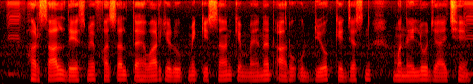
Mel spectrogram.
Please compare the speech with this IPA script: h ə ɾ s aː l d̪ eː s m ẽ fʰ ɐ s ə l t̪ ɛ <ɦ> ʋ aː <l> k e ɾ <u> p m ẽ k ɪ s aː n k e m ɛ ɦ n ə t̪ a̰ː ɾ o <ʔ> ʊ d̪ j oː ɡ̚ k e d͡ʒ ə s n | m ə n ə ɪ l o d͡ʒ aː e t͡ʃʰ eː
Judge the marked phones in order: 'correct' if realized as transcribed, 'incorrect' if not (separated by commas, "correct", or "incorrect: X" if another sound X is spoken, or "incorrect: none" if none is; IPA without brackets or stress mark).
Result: correct, incorrect: ɾ, incorrect: uː, correct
